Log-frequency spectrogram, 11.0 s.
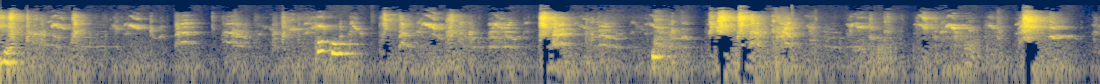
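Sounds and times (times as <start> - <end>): pet birds chirping: 0.0 - 11.0.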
